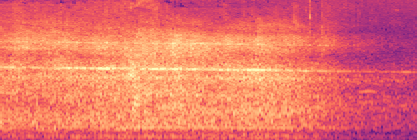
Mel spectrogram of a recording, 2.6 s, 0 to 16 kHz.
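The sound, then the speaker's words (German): A loud jet airplane roars at the edge of the runway at Hamburg Airport during the G20 summit, its broad engine rumble paired with a steady high whine, then begins to fade as it passes. No one speaks. “Auch am Hamburger Flughafen ist heute Großkampftag. Hunderte sogenannte Planespotter sind angereist. Am Rande der Landebahn geht es nur um eins.”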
